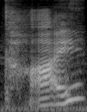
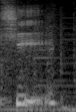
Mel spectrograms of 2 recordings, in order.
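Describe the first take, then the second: First: The vowel sounds like 'eye'. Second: The vowel sounds like 'ee'. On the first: This may be how the film said it. The speaker calls it wrong. "Did they call it Kai? Like how did they pronounce it?" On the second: This is how it is supposed to be said. The speaker calls it right. "It's supposed to be Key"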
